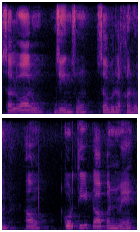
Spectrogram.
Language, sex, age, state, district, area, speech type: Sindhi, male, 18-30, Maharashtra, Thane, urban, spontaneous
